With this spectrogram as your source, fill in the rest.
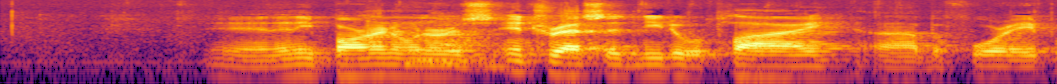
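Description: A man speaks calmly into a table microphone in a quiet room.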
